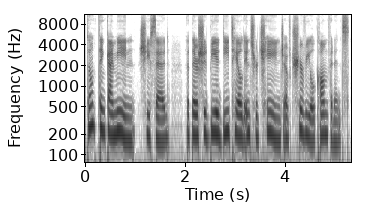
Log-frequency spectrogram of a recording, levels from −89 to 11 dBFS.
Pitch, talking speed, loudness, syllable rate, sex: 190 Hz, 180 wpm, -16 LUFS, 5.4 syllables/s, female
